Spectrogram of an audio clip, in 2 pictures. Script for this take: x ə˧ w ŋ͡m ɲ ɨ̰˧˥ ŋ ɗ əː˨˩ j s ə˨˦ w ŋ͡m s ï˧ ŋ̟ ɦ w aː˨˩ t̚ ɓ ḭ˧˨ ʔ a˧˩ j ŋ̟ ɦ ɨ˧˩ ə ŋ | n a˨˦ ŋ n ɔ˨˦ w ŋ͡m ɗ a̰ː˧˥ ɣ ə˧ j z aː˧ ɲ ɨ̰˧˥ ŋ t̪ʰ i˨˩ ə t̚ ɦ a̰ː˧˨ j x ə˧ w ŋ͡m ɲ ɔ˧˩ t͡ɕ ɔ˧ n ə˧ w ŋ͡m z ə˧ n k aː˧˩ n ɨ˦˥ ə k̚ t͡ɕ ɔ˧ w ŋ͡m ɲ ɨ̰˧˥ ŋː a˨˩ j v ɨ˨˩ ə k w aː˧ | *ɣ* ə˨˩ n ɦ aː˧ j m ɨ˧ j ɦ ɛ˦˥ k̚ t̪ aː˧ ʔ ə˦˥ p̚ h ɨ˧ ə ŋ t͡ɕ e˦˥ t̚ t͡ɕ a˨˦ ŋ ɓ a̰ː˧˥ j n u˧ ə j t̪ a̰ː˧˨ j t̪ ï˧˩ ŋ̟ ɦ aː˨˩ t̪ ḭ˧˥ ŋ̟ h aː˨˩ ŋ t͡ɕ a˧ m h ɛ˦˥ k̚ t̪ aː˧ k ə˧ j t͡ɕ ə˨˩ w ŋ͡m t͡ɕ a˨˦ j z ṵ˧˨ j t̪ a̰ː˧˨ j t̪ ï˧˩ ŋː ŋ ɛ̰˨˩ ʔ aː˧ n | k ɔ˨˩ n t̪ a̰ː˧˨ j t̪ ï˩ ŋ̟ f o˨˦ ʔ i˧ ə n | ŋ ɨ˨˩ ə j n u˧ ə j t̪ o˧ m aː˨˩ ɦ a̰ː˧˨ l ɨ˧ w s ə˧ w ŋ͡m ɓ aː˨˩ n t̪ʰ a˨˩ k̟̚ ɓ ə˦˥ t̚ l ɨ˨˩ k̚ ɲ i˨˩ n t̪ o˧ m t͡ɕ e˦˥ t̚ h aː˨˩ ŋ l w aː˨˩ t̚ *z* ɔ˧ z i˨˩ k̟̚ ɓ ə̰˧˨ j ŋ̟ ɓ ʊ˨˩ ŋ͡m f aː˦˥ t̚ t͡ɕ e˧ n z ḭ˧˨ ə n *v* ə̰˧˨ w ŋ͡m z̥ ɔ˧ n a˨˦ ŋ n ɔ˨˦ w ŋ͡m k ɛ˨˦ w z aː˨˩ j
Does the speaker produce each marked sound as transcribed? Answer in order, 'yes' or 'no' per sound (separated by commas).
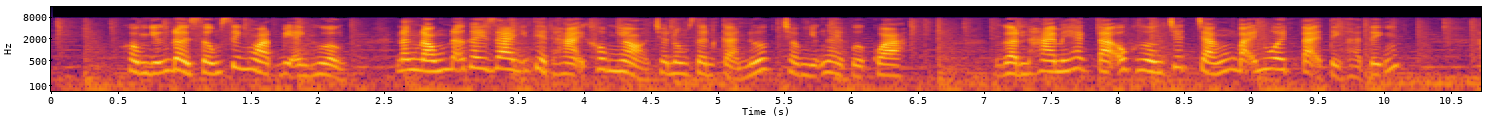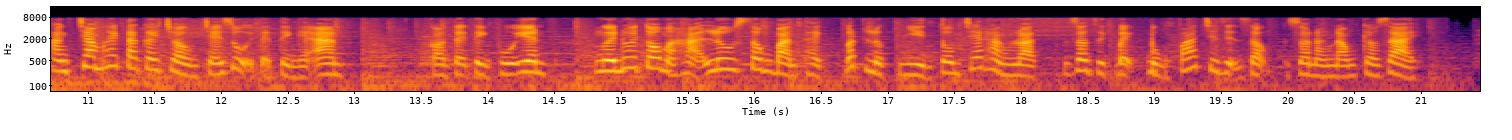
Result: yes, yes, no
